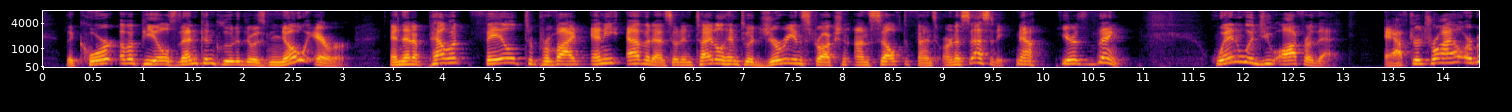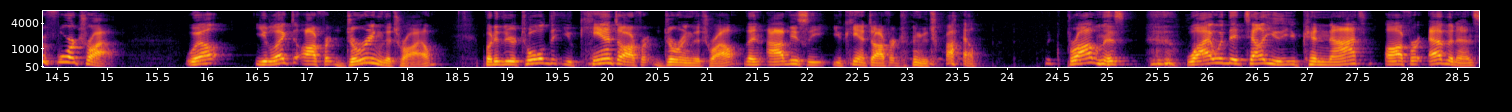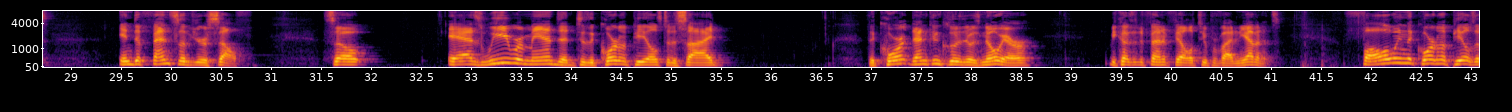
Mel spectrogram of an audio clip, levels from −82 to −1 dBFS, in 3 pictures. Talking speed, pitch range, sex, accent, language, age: 170 wpm, 145-190 Hz, male, American, English, 40-59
